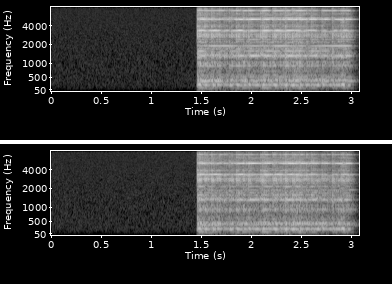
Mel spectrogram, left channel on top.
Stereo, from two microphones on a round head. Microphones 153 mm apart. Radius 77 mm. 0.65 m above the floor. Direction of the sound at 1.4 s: 10° left (ahead or behind).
